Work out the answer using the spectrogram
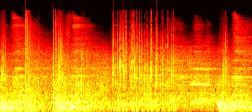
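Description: Fireworks going off over music, with sharp bursts at the start, about a second in and near the end, and a dense run of quick crackling reports between about two and three seconds in.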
